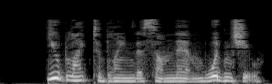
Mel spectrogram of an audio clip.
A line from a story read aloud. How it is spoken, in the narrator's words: Anne snaps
